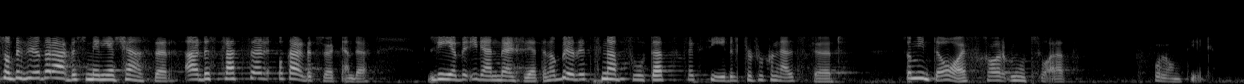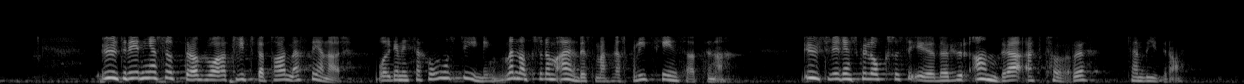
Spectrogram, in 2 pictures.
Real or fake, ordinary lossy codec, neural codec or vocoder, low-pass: fake; none; codec, 16 kHz, 1 kbps, X-Codec, HuBERT features, trained on general audio; 3.6 kHz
